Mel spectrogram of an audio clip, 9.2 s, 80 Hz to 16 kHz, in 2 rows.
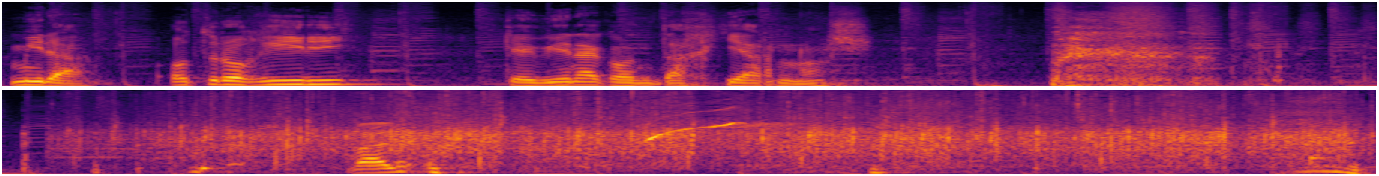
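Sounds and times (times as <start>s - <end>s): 
speech: 0.0s - 3.7s, 5.8s - 6.3s
laughter: 3.6s - 9.1s
crowd applauding: 4.6s - 9.1s
whistles and cheers: 4.8s - 8.8s.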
